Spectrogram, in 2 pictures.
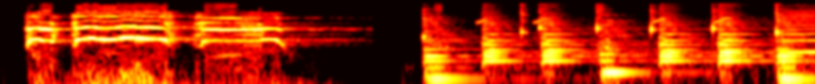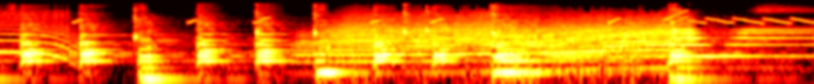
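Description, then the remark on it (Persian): A rooster crows loudly, followed by a rapid series of sharp clucking bursts, then a second long, strained crow. No one speaks. “از پگاه سر کرده تمام مرغ خانه به بهره می براید یا تو لب لوچک به دیگ می درایی؟”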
